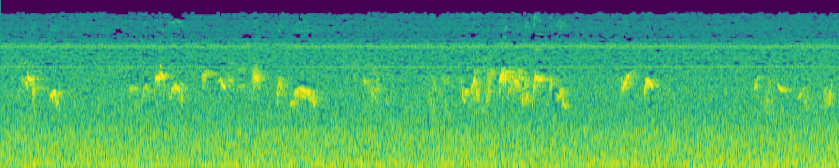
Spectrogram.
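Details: Wild-caught red-whiskered bulbul singing against a rival bird and dominating it: scattered groups of sharp whistled chirps and short warbled phrases, separated by gaps, over steady background noise.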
